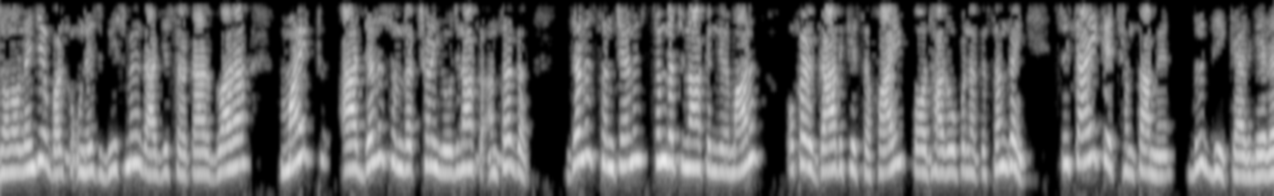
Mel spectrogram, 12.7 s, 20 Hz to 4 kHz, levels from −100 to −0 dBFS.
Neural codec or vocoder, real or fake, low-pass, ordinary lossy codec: none; real; 3.6 kHz; none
